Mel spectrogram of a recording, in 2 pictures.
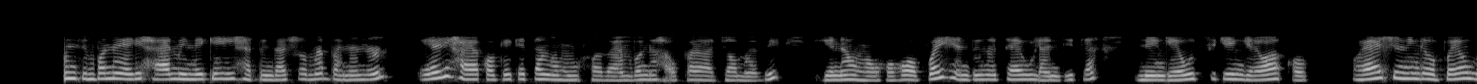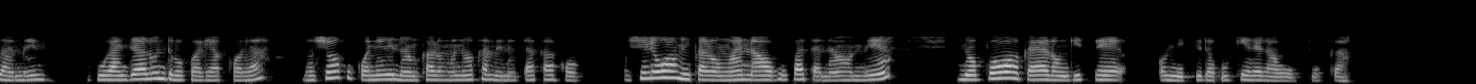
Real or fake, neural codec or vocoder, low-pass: fake; codec, 16 kHz, 2 kbps, FreqCodec, larger model; 3.6 kHz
